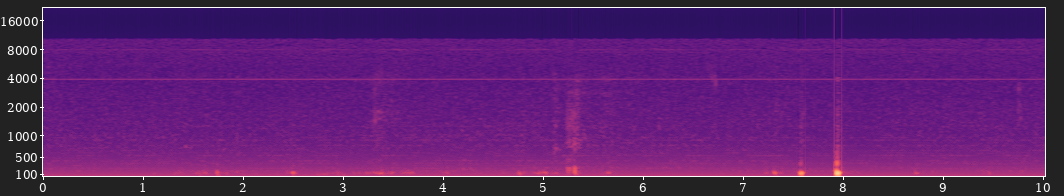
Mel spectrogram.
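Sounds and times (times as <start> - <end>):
steady low hum: 0.0 - 10.0
dull low thumps: 7.5 - 8.2.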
